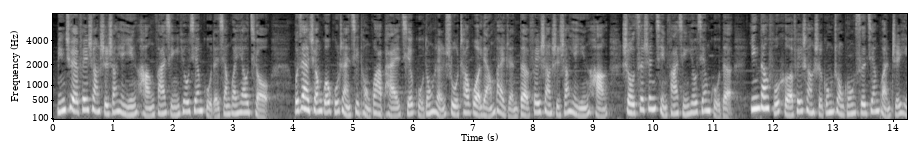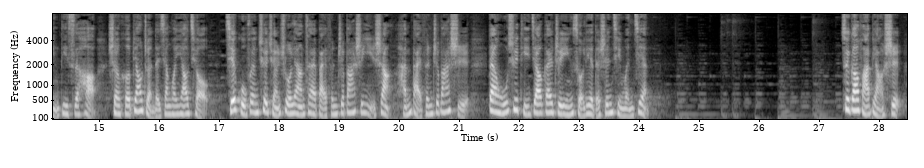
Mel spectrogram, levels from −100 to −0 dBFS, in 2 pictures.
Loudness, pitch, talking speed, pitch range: -18 LUFS, 200 Hz, 265 characters per minute, 180-235 Hz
